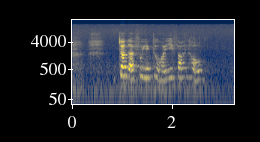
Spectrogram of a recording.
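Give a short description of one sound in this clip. A young woman speaks in a low, worried voice, close by.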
